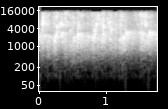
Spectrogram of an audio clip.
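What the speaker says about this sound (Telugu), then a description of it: "గట్టిగా చప్పట్లు కొట్టండి" A church congregation at a pastor's sermon claps together, a loud dense wash of many hands applauding steadily for the whole short stretch.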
